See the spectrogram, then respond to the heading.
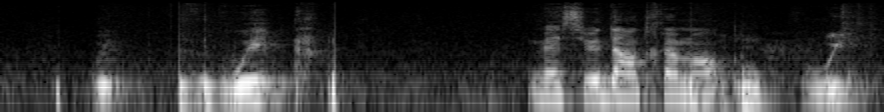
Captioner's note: speaking French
